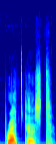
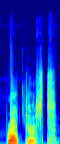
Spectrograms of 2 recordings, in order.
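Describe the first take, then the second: The two takes are said the same way.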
